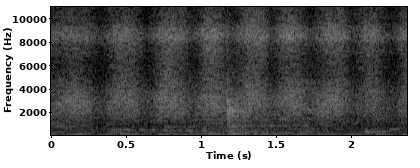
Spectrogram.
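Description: Blackboard duster wiping chalk off a chalkboard: a faint, quick series of rubbing strokes, about three a second.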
